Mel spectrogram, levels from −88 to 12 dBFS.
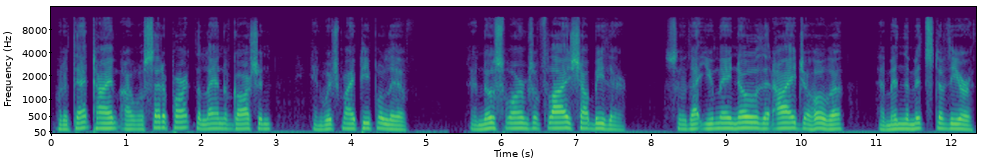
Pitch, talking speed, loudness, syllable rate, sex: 140 Hz, 195 wpm, -16 LUFS, 4.7 syllables/s, male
